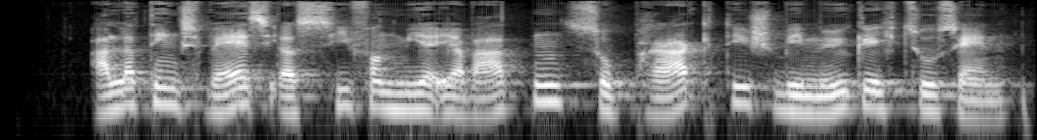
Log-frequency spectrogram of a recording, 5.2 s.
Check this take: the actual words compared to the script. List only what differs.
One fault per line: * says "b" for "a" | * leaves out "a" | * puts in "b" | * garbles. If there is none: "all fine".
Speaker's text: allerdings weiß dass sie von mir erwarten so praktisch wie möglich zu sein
all fine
